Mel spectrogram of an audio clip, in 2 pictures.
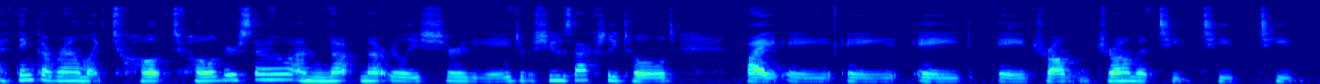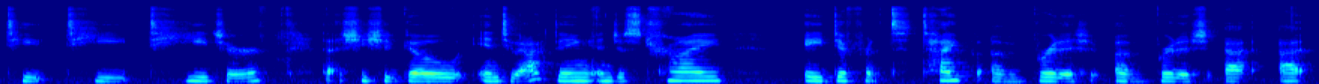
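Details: Woman with a self-described stutter that she says lessens when she uses a British accent, speaking in her normal accent; word and part-word repetitions, stuttering.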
